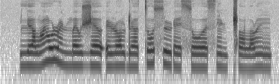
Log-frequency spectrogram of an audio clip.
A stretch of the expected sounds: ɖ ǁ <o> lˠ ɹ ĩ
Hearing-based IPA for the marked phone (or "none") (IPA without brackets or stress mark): o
